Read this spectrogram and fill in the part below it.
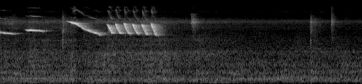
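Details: A single Rufous-collared sparrow song opens with two pure whistles, drops through a descending slur and ends in a quick buzzy trill, followed by quiet with a few faint clicks.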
